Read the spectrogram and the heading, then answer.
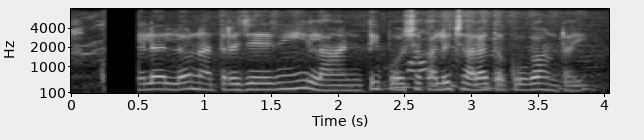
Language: Telugu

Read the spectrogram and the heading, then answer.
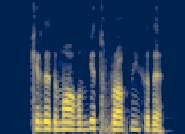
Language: Uzbek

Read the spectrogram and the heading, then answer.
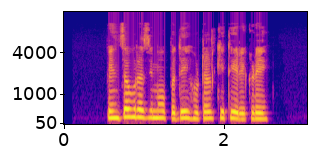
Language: Pashto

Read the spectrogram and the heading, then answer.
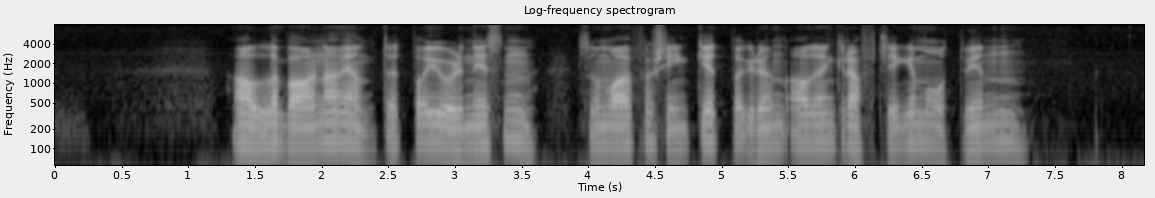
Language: Norwegian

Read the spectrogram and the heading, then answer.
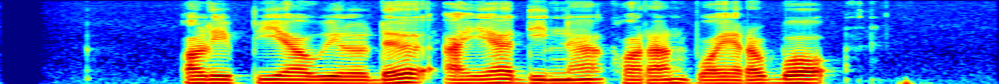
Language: Sundanese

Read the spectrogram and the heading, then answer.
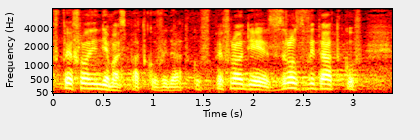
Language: Polish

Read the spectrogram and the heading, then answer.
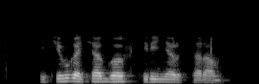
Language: Kinyarwanda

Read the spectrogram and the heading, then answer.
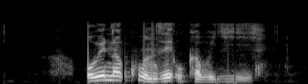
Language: Kinyarwanda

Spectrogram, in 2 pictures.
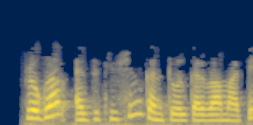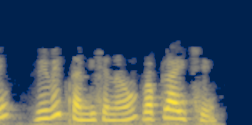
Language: Gujarati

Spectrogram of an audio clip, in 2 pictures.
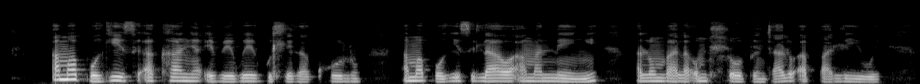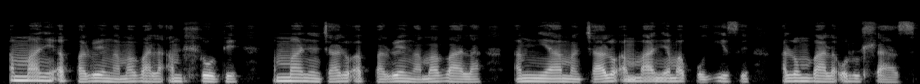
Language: North Ndebele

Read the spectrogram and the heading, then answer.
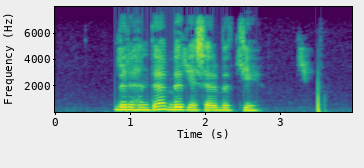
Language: Bashkir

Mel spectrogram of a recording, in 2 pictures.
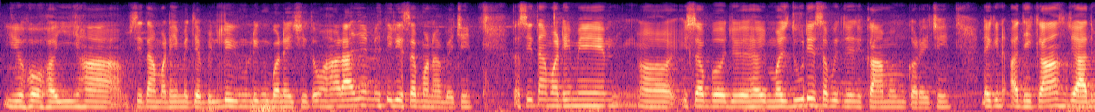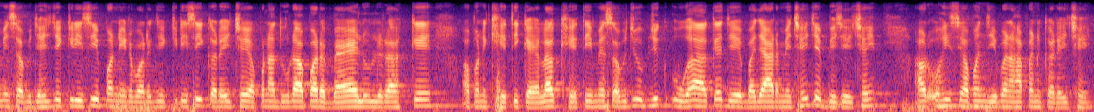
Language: Maithili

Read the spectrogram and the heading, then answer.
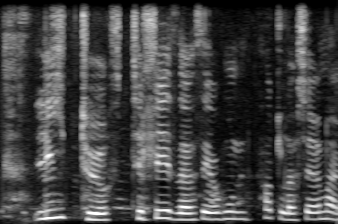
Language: Icelandic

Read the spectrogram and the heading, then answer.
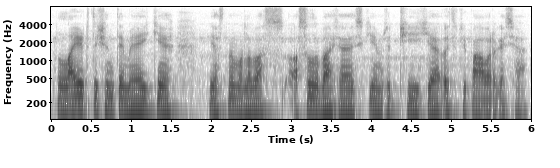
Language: Kashmiri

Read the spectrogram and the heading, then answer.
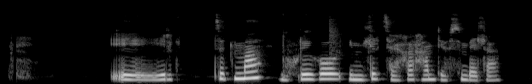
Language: Mongolian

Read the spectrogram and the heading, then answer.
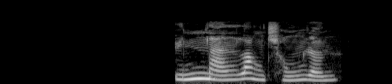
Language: Chinese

